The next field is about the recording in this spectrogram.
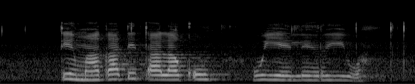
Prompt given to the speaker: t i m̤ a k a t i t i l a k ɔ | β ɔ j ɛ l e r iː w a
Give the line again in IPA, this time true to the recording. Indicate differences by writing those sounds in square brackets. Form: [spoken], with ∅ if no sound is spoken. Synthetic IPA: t i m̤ a k a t i t [a] l a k [u] | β [u] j ɛ l e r iː w a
